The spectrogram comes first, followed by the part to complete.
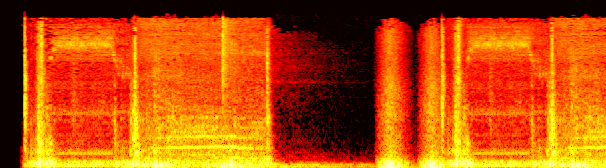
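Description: Mechanical-sounding transition sound effect for an animated box bumper, heard twice: each time a noisy passage with a steady tone and several sharp clicks lasting about three seconds, the second starting about four seconds in.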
